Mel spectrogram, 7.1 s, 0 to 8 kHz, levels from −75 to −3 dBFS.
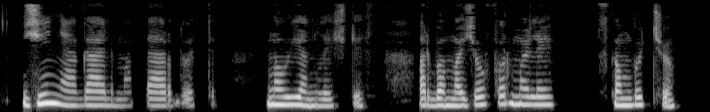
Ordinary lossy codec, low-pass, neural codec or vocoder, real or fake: MP3, 32 kbps; 7.2 kHz; vocoder, 44.1 kHz, 128 mel bands every 256 samples, BigVGAN v2; fake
